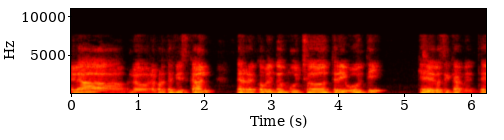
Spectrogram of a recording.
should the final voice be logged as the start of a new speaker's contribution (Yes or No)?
No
